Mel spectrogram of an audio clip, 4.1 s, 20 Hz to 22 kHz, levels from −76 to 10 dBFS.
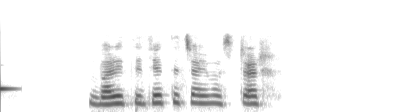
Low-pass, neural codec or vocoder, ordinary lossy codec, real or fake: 7.2 kHz; none; Opus, 24 kbps; real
